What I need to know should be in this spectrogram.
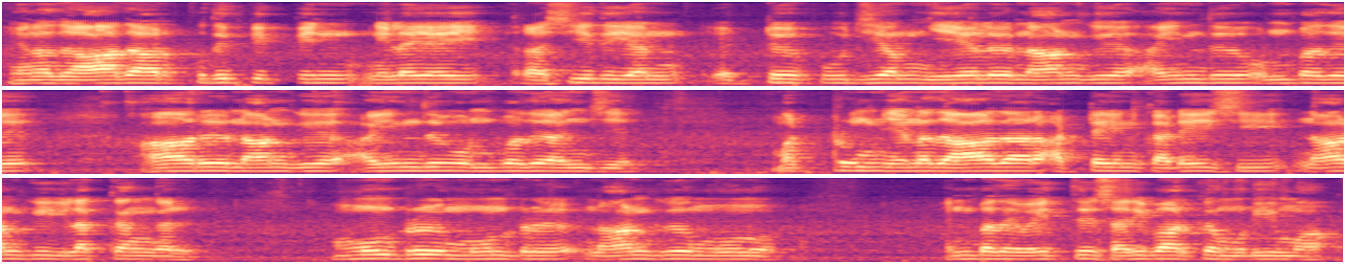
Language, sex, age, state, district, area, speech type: Tamil, male, 45-60, Tamil Nadu, Tiruchirappalli, rural, read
